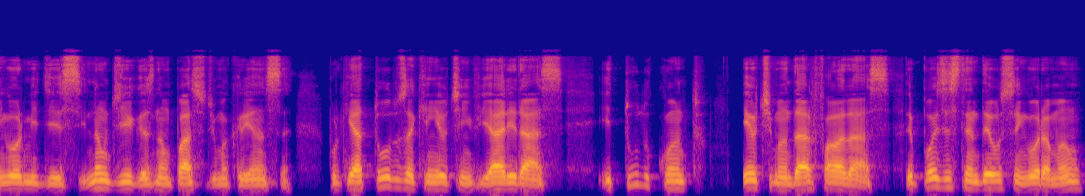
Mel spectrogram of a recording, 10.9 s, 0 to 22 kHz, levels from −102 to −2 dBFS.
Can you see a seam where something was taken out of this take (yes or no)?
yes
